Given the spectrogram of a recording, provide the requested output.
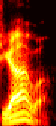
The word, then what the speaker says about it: Yahweh: person to tell you that Yahweh's name is pronounced Yahweh, and explained exactly why and proved it.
